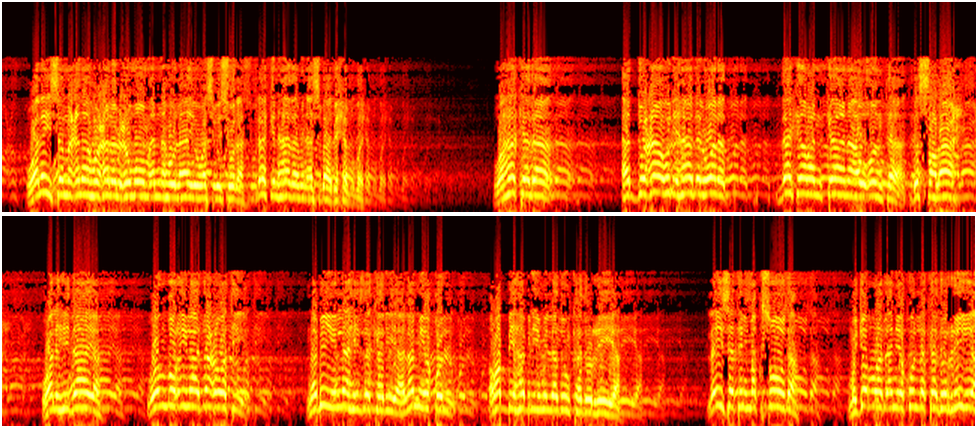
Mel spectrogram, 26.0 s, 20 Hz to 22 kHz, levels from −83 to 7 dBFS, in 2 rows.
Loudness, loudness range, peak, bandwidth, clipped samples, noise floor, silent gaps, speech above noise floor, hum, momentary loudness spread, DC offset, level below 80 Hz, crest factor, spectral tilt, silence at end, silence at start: -7 LUFS; 4 LU; 0 dBFS; 14 kHz; 1%; -51 dBFS; none; 44 dB; none; 14 LU; under 0.1%; -40 dBFS; 8 dB; -2 dB/octave; 0 s; 0 s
